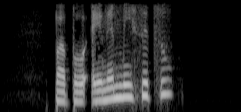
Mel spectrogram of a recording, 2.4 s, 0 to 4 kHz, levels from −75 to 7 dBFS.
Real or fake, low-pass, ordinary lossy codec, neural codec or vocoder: real; 3.6 kHz; AAC, 16 kbps; none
